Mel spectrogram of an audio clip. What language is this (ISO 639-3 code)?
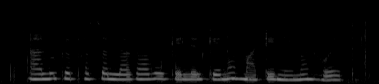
mai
